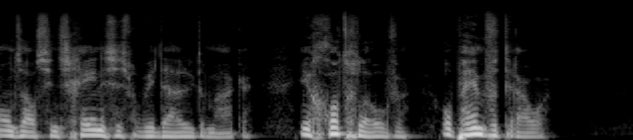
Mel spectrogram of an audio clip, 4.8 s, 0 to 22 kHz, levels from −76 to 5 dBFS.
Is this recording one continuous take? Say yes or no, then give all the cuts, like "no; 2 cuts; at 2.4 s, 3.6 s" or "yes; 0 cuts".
yes; 0 cuts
